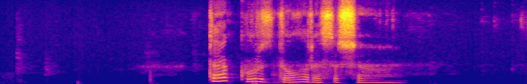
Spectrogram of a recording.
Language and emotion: Russian, sad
